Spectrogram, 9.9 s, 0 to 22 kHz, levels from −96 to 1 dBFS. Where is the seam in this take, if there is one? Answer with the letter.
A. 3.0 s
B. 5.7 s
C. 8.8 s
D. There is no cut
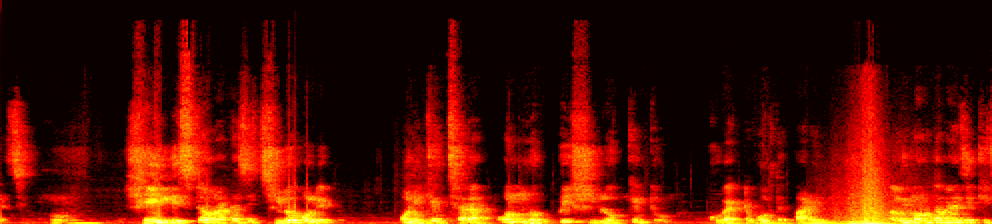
C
